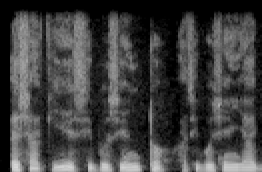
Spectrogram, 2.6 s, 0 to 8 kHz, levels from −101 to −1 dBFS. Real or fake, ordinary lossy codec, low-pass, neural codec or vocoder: real; none; 7.2 kHz; none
